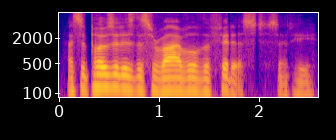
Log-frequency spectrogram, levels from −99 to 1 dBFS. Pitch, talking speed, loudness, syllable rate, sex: 110 Hz, 255 wpm, -17 LUFS, 6.8 syllables/s, male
